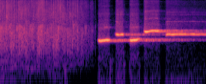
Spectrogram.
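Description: Audience applause thinning out, then about two seconds in a short electronic outro jingle: three pure, whistle-like tones enter one after another over a few light clicks and hold together as a chord. The jingle is much louder than the applause.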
